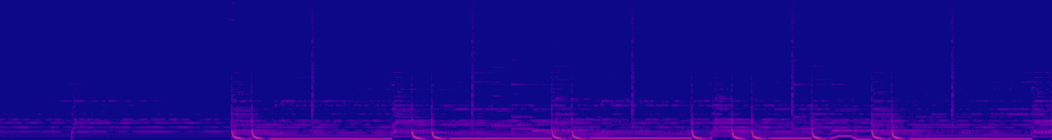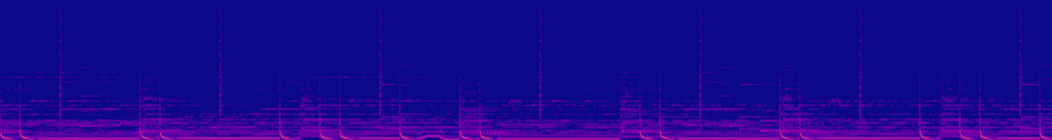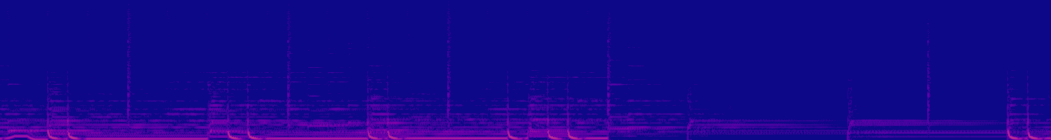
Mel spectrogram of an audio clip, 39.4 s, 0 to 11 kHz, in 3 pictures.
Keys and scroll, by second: 18.5 super+c, 18.7 super+v.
